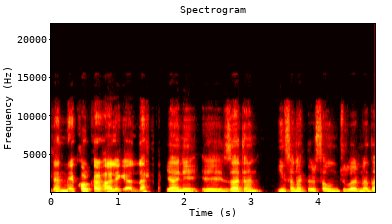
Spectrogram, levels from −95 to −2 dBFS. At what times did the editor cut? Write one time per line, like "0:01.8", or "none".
none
